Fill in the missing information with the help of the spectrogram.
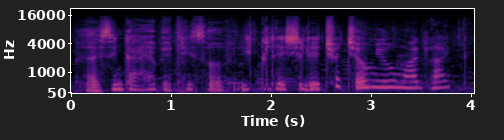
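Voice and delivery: soft whisper, rising at the end. Acted. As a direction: lean in and whisper the offer. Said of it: "She lowered her voice to a whisper".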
